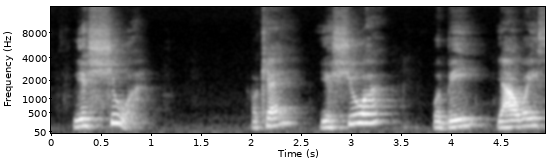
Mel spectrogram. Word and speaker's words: Yeshua: In his original Hebrew name, or Arabic name, let me say it right, it's pronounced Yeshua.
